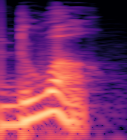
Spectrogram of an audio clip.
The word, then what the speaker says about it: doigt: Le doigt. Le doigt. Okay, so don't be frightened by this G because basically you don't pronounce it and then the final T you don't pronounce it.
